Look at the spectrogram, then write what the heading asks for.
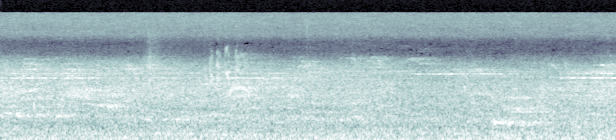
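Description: Steady background noise with a few faint, short bird calls.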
